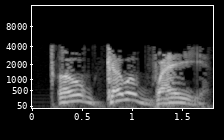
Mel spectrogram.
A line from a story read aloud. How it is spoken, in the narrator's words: snapped Victor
